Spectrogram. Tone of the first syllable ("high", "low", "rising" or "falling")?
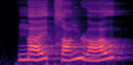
rising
